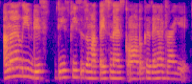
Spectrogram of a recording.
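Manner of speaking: ordinary talk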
